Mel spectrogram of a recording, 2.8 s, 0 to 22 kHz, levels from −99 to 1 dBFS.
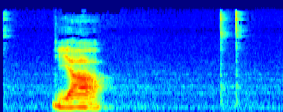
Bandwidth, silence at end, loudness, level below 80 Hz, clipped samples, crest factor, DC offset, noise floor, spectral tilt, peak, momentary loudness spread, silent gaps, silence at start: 16 kHz; 0.45 s; -19 LUFS; -66 dBFS; under 0.1%; 22 dB; under 0.1%; -63 dBFS; -4.5 dB/octave; -2 dBFS; 18 LU; none; 0.5 s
